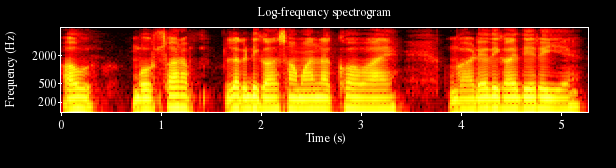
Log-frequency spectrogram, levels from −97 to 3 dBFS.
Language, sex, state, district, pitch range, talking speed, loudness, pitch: Hindi, male, Uttar Pradesh, Saharanpur, 120-130 Hz, 160 wpm, -19 LUFS, 125 Hz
